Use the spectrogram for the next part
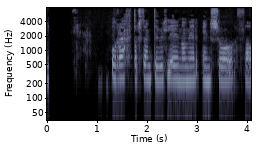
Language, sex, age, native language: Icelandic, male, 12, Icelandic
